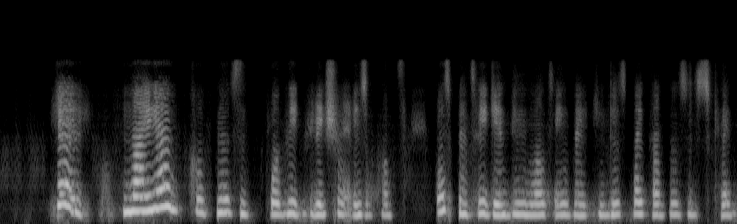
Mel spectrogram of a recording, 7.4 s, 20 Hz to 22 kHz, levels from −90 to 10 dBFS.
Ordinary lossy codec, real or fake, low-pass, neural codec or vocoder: none; fake; 7.2 kHz; codec, 16 kHz, 0.5 kbps, FreqCodec, smaller model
